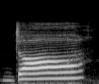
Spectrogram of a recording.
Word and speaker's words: daughter: It's a T. Yes. It's a different kind of T, but do not think Liul. You have to learn a new sound.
